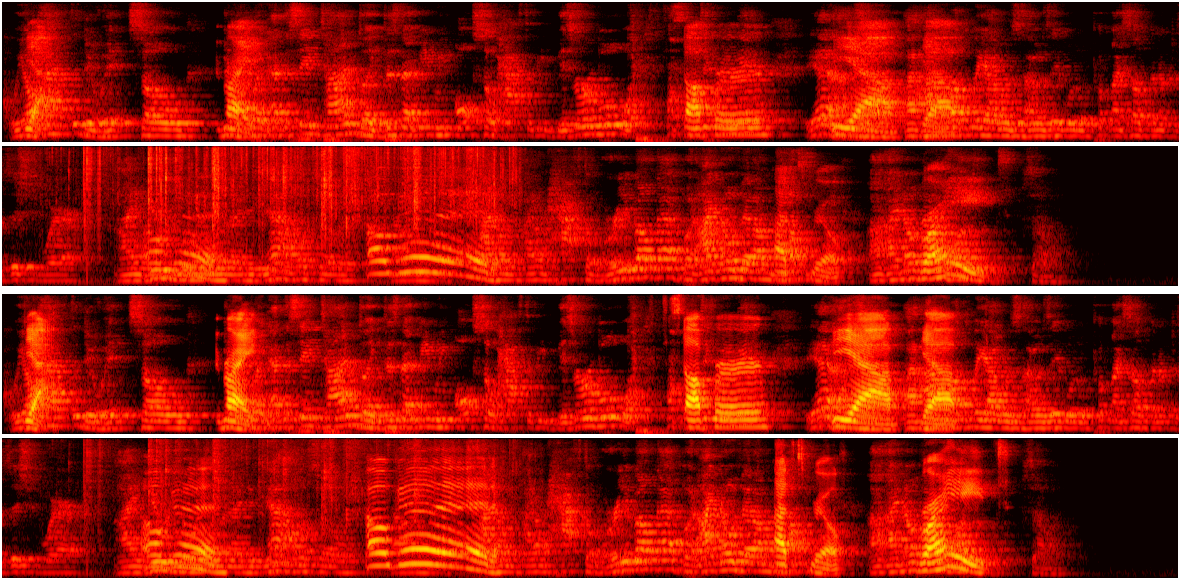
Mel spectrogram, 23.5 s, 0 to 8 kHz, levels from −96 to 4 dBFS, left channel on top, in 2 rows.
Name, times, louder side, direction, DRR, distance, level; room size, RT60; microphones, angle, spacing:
voice 1, 0.1-1.9 2.2-12.6 12.9-15.2 15.7-16.1 16.5-19.9 20.4-21.6 22.0-22.3, equal, 5° right, -7 dB, 3.6 m, -46 dB
voice 2, 2.2-2.5 6.7-7.6 8.3-8.9 9.2-9.5 13.2-14.0 15.4-16.7 19.5-20.1 20.9-21.6, right 7 dB, 55° right, 11 dB, 0.4 m, -34 dB
sound 1, 11.9-17.0, left 11 dB, 35° left, 0.4 m, -45 dB
14.5 x 7.4 x 3.8 m, 0.88 s
head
